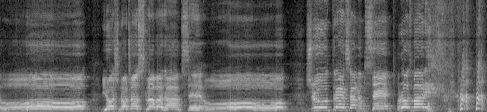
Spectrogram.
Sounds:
Male singing

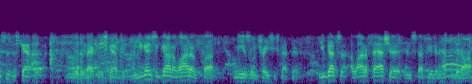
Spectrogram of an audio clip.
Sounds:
Speech

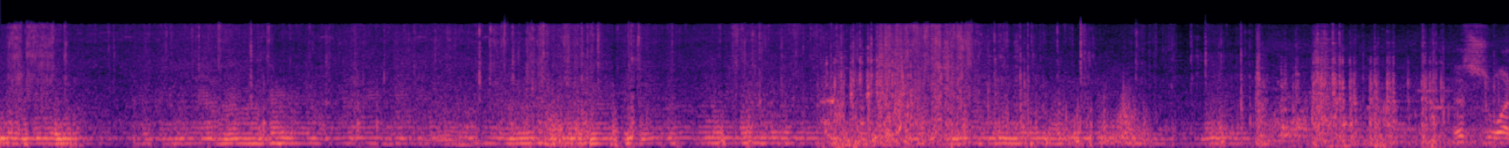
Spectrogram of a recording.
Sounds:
wasp

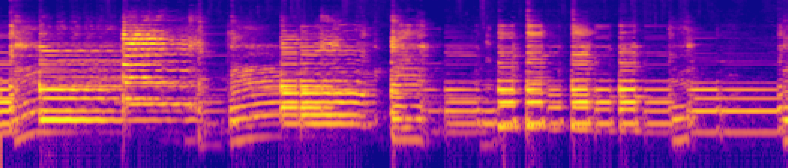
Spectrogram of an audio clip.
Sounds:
Musical instrument, Music, Strum, Plucked string instrument, Guitar

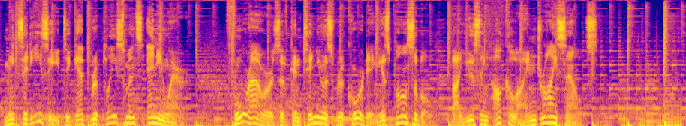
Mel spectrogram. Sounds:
Speech, Music

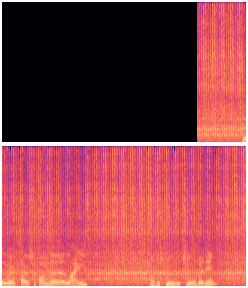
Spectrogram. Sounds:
Engine, Speech

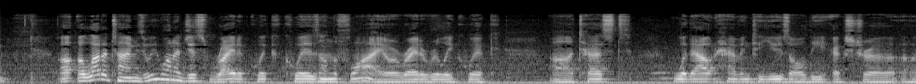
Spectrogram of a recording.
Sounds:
Speech

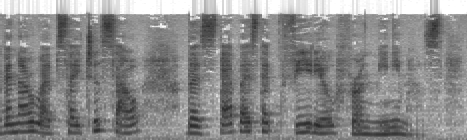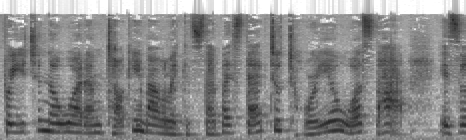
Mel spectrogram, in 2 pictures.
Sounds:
Speech

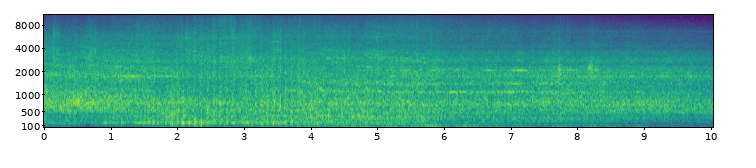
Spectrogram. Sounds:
Railroad car, Vehicle, Train, Rail transport

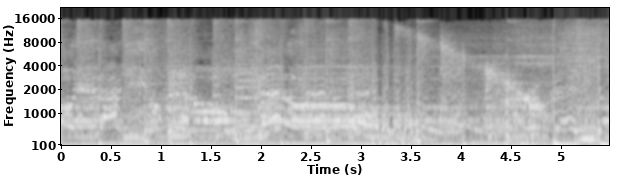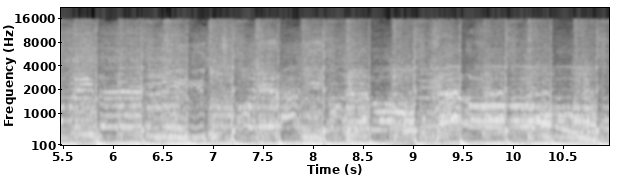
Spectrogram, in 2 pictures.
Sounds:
Music

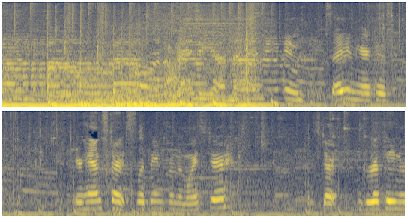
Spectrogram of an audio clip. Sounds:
Drum and bass

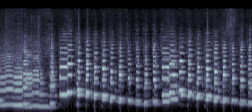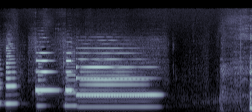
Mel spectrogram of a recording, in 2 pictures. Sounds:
Clarinet

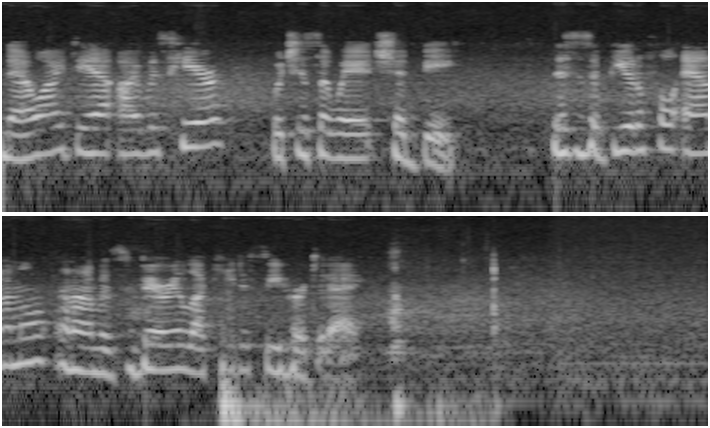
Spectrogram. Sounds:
Speech

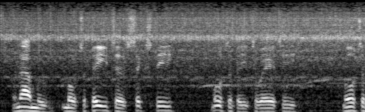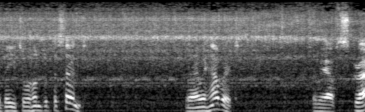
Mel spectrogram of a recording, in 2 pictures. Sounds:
Speech

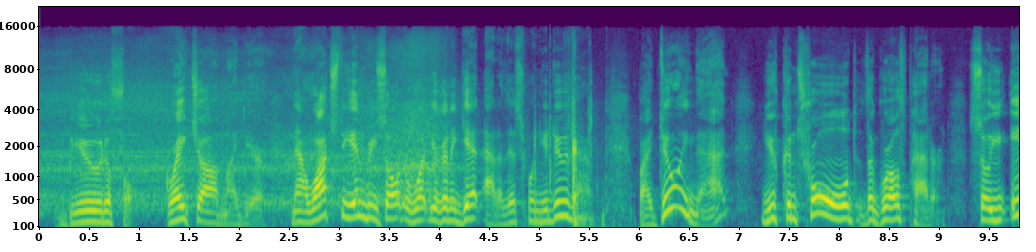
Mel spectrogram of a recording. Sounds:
hair dryer drying

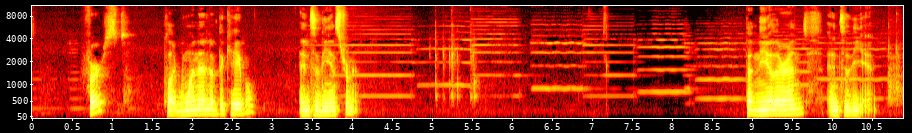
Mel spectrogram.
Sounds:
Music, Speech, Musical instrument, fiddle

